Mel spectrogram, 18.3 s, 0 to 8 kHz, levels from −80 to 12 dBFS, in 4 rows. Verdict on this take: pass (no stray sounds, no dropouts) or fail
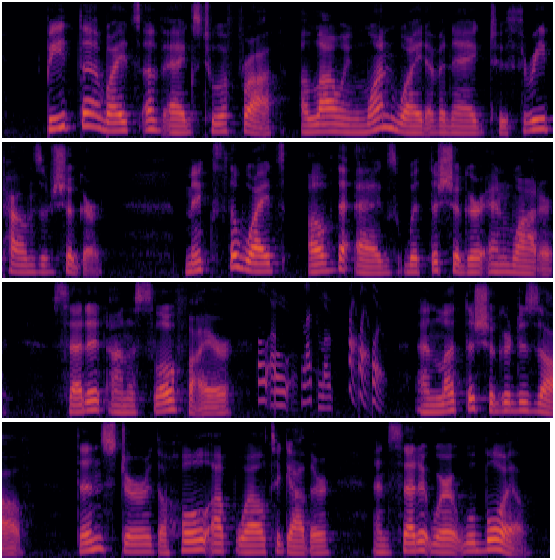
fail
